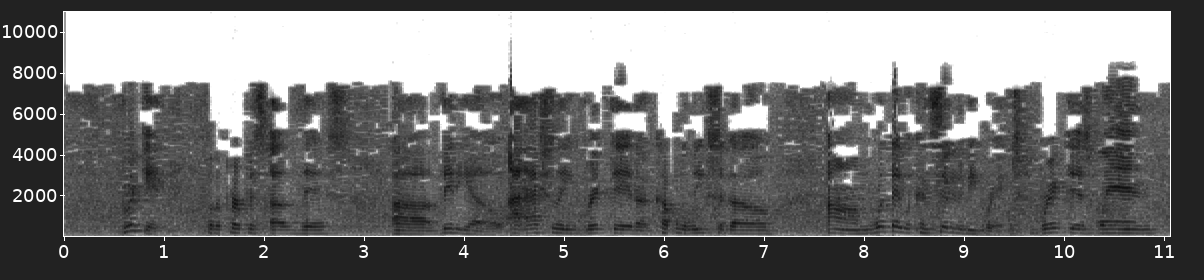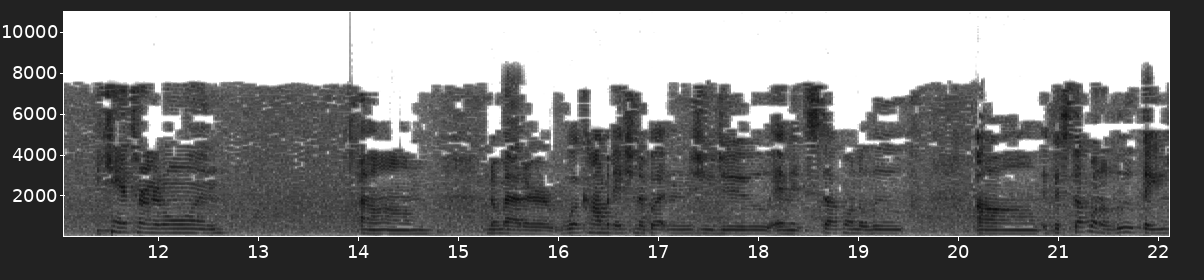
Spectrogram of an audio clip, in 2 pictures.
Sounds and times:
Speech: 0.6 - 12.7, 13.9 - 19.6, 20.2 - 22.1.

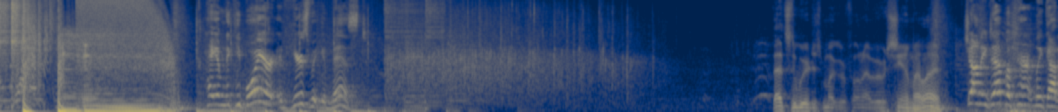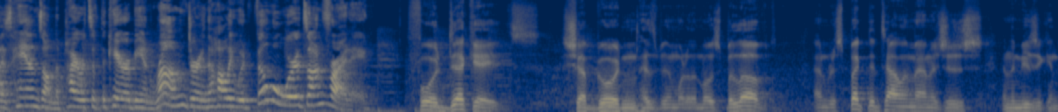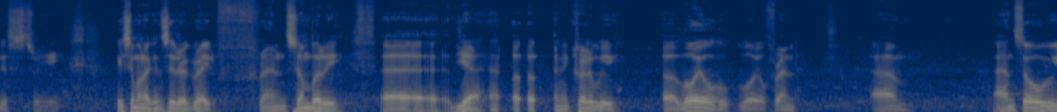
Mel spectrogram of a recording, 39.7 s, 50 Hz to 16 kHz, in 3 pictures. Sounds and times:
Narration, monologue: 9.0 - 38.2
Male speech, man speaking: 9.7 - 11.9, 18.4 - 27.2, 28.0 - 36.5, 37.4 - 37.8, 38.9 - 39.6.

